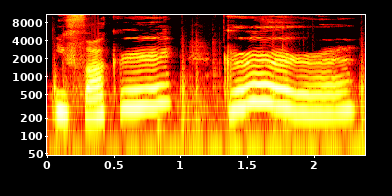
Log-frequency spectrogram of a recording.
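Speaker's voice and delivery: playful little growl at the enemy; mock growl. Real, not acted. At the monster, a playful growl. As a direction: snarl a cartoon grr.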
